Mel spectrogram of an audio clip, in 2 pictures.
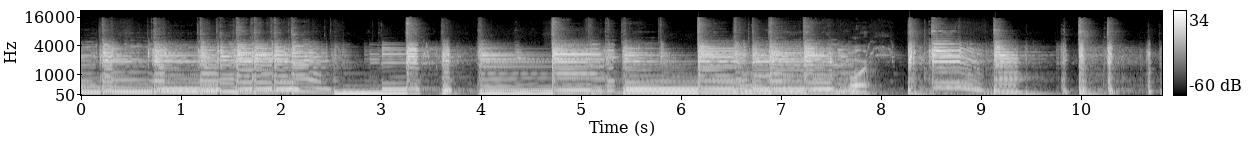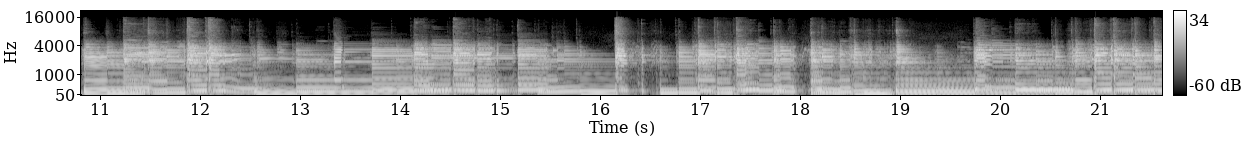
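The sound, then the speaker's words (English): An electric guitar with a quacky, nasal tone plays busy, rhythmic chord stabs and licks, loud with no voices, the bright midrange chirping on each strum. “It's got that sort of quacky sort of. Almost that like sort of … thing.”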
